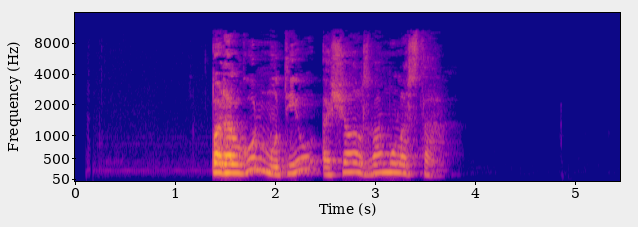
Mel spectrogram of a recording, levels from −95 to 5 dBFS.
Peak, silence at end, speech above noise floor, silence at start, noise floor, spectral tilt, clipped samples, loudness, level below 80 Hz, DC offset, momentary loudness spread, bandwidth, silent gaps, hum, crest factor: -2 dBFS; 1.8 s; 66 dB; 1.35 s; -89 dBFS; -6 dB/octave; under 0.1%; -24 LUFS; -78 dBFS; under 0.1%; 16 LU; 11 kHz; none; none; 24 dB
